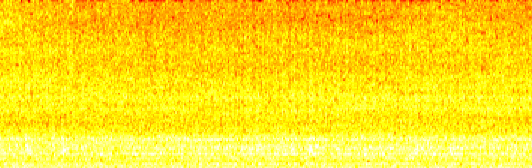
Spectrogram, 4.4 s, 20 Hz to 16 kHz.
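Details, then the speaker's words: 7.3 IDI diesel with E4OD transmission idling in gear with a heavy, steady roar far louder than normal, slightly quieter in reverse and neutral; began after a long hard drive, owner suspects a cooked torque converter, unconfirmed. "and this just started happening after a long hard drive might have burnt my torque converter not sure it's super loud that's usually not this loud"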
